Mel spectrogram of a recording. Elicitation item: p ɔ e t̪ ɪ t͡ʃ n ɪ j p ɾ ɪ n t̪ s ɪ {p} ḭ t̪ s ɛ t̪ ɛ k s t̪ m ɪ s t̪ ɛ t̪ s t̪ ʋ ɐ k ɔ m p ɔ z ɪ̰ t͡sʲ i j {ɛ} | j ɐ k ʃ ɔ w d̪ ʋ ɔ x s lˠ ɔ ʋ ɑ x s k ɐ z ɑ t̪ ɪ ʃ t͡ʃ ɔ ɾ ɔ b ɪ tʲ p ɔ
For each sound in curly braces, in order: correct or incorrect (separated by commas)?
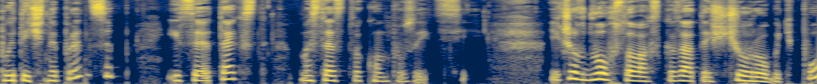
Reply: correct, incorrect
